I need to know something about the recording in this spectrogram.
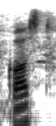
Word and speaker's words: coast: It has to have the long sound. Oh, coast. Coast. Otherwise, it sounds too much like cost if you don't do the O.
